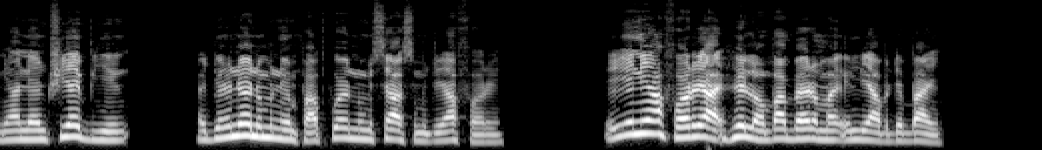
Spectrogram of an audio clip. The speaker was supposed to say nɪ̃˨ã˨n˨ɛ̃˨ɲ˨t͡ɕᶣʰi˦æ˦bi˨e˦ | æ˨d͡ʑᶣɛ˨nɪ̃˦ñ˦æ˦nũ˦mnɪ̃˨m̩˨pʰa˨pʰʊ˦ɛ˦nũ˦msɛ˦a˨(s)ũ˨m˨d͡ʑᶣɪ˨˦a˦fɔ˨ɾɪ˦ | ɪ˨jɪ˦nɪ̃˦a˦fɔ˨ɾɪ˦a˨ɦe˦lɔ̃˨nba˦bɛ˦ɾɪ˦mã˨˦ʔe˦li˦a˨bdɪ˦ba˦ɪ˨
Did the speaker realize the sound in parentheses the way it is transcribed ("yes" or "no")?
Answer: yes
